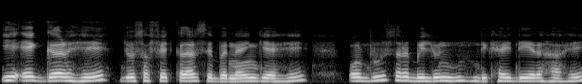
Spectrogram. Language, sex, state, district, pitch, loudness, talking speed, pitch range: Hindi, male, Arunachal Pradesh, Longding, 165 Hz, -15 LUFS, 185 wpm, 155-175 Hz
